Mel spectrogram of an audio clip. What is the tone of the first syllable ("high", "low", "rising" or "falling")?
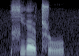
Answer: falling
